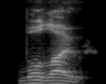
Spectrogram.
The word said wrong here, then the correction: Wardlow: Is how you say it? – Wardlow. – Wardlow. Wardlow. Yeah.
